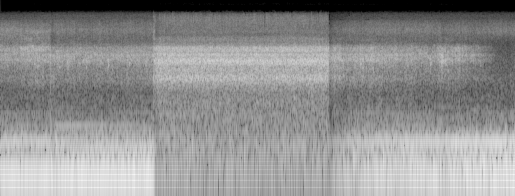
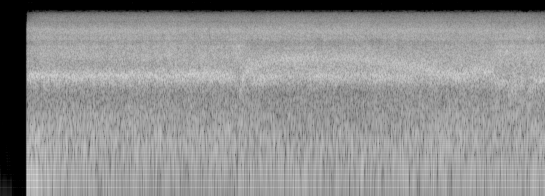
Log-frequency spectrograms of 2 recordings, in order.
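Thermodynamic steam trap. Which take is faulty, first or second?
second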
